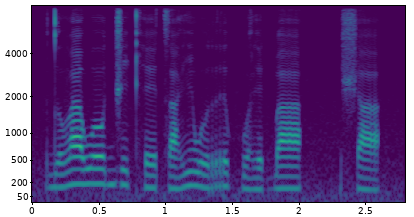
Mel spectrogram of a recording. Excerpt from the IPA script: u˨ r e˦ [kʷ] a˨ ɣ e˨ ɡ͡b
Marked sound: correct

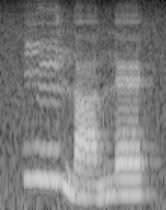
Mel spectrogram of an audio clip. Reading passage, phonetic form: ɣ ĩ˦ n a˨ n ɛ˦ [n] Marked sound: incorrect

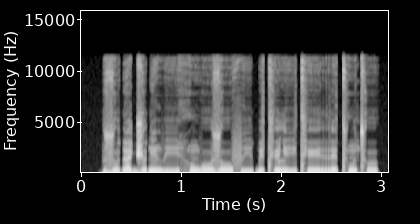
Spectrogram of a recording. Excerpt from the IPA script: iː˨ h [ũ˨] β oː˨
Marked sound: correct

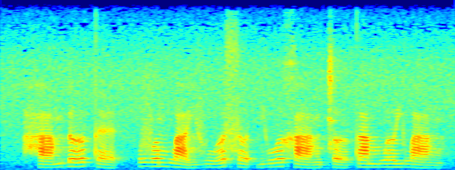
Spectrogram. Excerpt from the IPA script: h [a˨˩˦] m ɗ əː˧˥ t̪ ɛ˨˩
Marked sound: correct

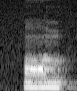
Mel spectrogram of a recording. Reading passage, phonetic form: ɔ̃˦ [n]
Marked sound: correct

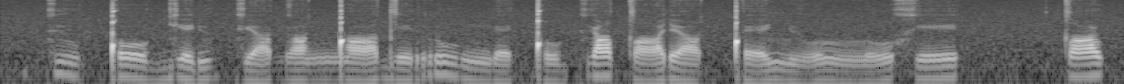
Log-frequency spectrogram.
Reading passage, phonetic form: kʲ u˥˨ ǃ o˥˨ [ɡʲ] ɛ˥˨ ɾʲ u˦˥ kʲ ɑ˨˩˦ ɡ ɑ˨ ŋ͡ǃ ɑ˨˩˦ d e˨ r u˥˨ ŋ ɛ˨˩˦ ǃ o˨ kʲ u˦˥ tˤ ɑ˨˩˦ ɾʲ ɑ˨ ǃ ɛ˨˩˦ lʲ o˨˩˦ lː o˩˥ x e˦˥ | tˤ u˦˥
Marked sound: correct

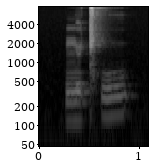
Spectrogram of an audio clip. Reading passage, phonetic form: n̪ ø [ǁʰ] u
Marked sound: correct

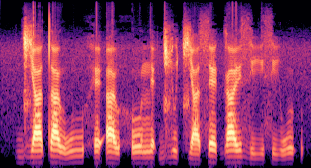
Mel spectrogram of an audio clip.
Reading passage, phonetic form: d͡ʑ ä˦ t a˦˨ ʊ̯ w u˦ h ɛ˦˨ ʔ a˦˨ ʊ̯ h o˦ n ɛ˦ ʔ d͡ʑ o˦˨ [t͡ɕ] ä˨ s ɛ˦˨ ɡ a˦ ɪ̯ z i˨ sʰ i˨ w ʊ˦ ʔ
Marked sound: correct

